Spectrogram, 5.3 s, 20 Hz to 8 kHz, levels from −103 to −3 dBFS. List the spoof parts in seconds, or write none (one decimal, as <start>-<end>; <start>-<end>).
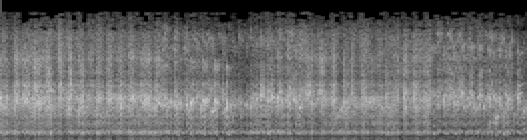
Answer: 0.0-1.6; 3.0-4.3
